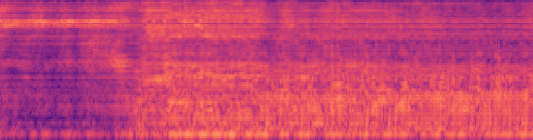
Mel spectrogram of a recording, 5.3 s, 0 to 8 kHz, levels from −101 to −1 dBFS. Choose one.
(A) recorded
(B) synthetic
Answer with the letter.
B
